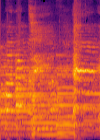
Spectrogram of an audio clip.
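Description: Electronic arranger keyboard playing music: held notes and chords with sharp percussive hits, the loudest about a second and a half in.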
